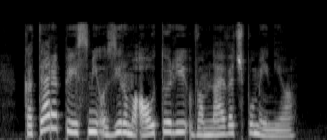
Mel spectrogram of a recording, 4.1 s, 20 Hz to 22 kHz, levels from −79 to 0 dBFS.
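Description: Throughout the speech, nothing comes through above 11.2 kHz, and two different kinds of codec smear overlap. That's likely transcoding between lossy codecs, Vorbis then HE-AAC.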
